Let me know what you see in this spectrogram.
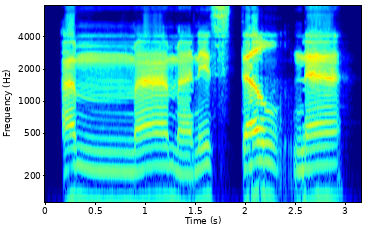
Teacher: perhatikan huruf ghain jangan sampai memantul sehingga tagna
